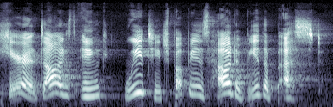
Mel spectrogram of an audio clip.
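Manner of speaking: cutesy puppy voice, pitched very high. A voice actor recalls playing a puppy in a dog training school commercial, cutesy little golden retriever voice. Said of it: "very cutesy little golden retriever voice".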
